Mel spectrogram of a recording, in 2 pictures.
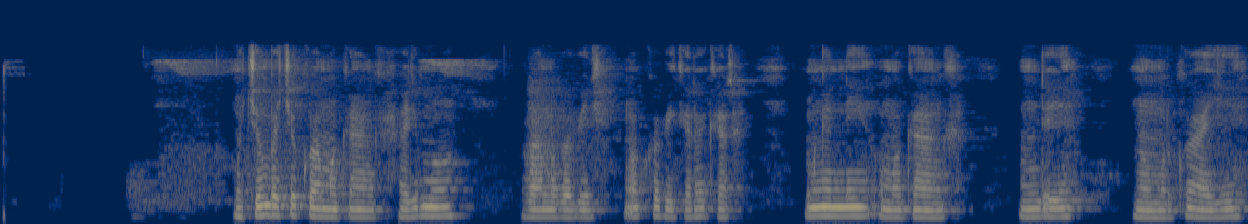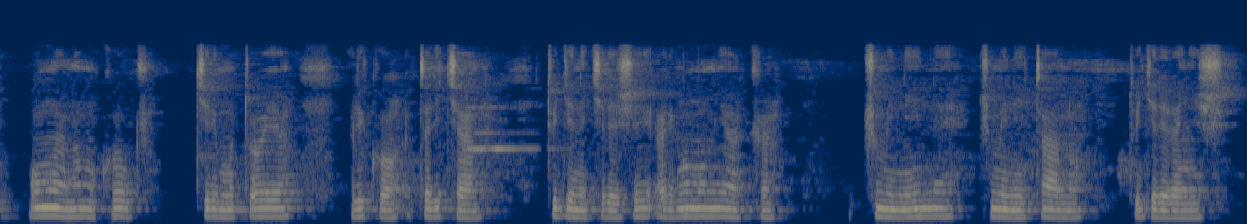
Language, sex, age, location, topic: Kinyarwanda, male, 18-24, Huye, health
